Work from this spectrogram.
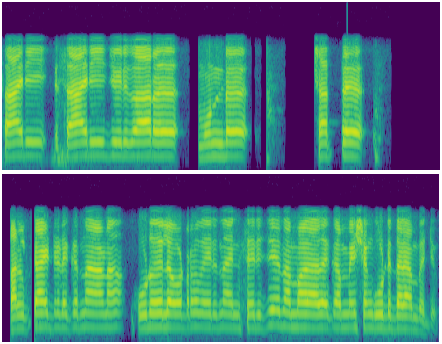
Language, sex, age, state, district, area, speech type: Malayalam, male, 45-60, Kerala, Alappuzha, rural, conversation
